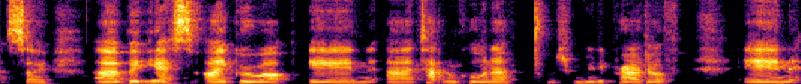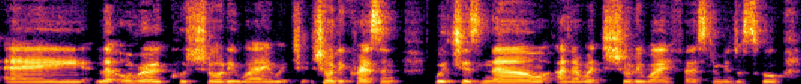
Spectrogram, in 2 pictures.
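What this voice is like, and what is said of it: Surrey accent. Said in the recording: “I'm dropping my accent and going into my Surrey accent because that's actually what I come from. But I had elocution lessons”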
